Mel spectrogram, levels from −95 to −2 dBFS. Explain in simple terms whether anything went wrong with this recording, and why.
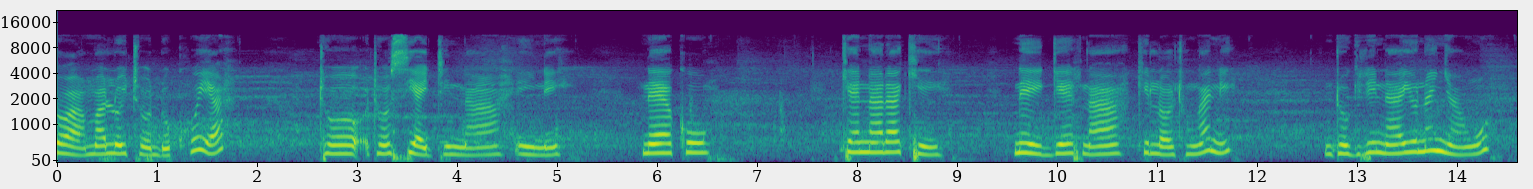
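Likely Dolby Digital compression, throughout: the speech sounds dull, with nothing above 11.5 kHz, and rough, fluttering noise fills detail squeezed out to save space.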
